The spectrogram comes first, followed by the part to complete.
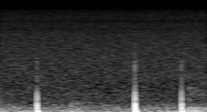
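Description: Stylus tip tapping on a tablet's glass screen while handwriting: three soft, separate taps with a dull low knock under each.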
